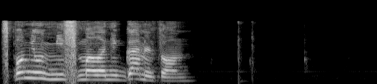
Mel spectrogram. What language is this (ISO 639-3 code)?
rus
